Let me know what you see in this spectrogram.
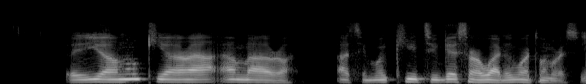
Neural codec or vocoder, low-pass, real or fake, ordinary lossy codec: codec, 16 kHz, 0.5 kbps, X-Codec, HuBERT features, trained on general audio; 7.2 kHz; fake; none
